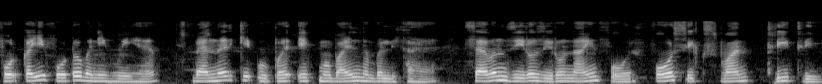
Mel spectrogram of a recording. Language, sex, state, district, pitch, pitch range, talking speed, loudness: Hindi, male, Punjab, Pathankot, 150 Hz, 140-165 Hz, 180 wpm, -16 LUFS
